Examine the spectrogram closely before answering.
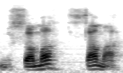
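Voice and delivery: Boston vowel, r dropped: summah; Boston accent. Retold or imitated. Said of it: "That was your Boston accent".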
